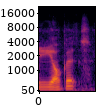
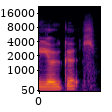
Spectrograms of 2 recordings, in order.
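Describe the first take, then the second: First: It uses the British pronunciation of the word. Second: It uses a non-British pronunciation of the word. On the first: "here in the U K, we pronounce it as yogurts" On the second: "some people will say yogurts"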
